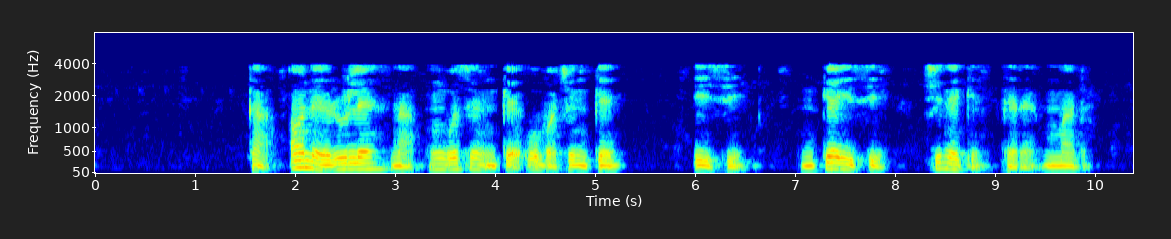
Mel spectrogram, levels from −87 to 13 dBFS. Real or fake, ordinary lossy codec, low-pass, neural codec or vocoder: real; AAC, 16 kbps; 7.2 kHz; none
